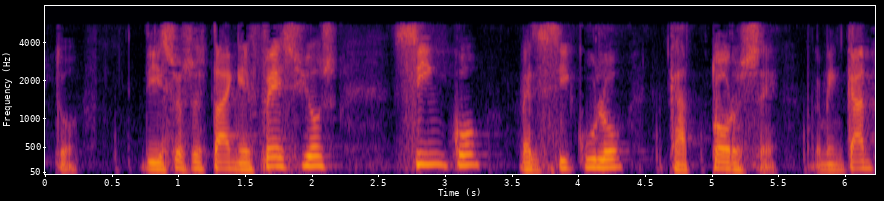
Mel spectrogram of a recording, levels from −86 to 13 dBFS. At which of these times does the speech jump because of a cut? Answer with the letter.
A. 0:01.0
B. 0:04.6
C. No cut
C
